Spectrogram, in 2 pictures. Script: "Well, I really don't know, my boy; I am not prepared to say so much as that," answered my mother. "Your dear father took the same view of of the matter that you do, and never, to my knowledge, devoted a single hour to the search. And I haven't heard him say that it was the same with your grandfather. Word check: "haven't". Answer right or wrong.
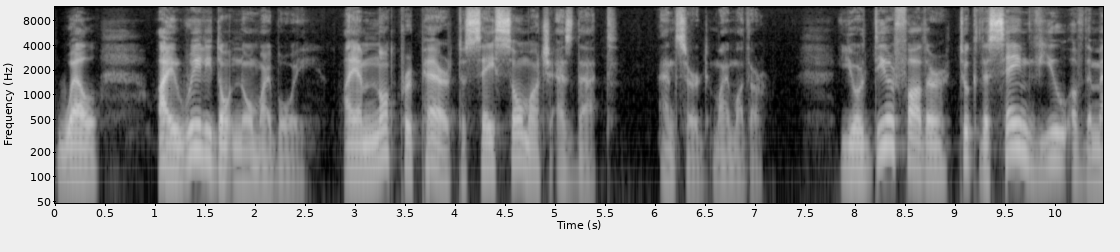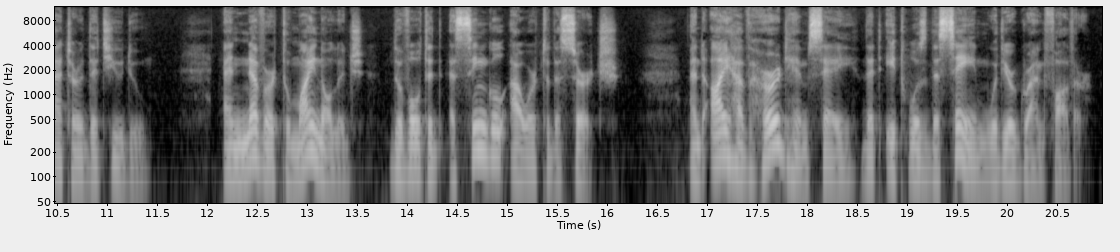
wrong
